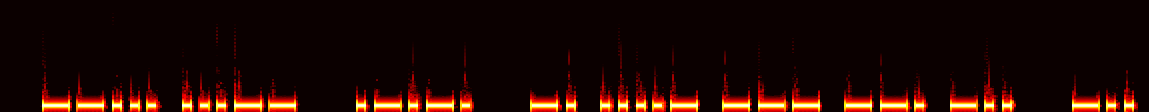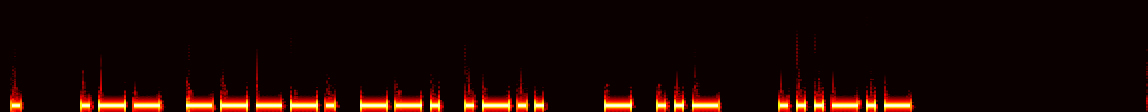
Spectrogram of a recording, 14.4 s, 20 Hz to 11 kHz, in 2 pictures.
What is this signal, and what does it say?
Morse code, heard as a keyed tone, about 22 wpm, 700 Hz. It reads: 73 <AR> N4OGD DE W9GL TU <SK>
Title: K1USN SST QSO Practice 22wpm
